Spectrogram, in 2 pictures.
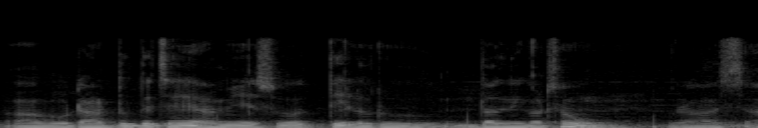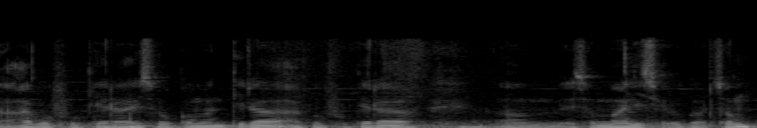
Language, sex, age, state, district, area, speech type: Nepali, male, 30-45, West Bengal, Darjeeling, rural, spontaneous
